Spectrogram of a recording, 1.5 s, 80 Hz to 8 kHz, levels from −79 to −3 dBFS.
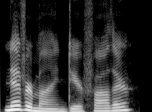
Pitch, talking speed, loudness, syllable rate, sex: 200 Hz, 160 wpm, -16 LUFS, 4.6 syllables/s, female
